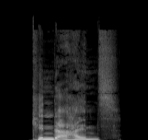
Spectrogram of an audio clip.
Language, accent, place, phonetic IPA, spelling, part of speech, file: German, Germany, Berlin, [ˈkɪndɐˌhaɪ̯ms], Kinderheims, noun, De-Kinderheims.ogg
- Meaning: genitive singular of Kinderheim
